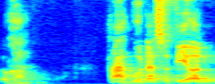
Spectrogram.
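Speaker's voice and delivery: ordinary talk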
